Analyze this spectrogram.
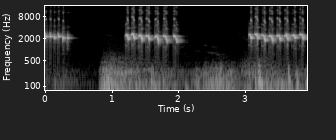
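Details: Yellow-vented bulbul song used as a lure to call a rival: short bursts of quick, sharp falling notes near the upper middle range, each burst lasting under a second, separated by gaps with low rumbling background noise.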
